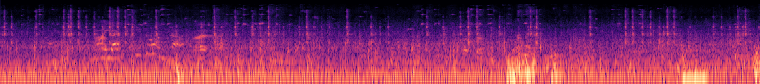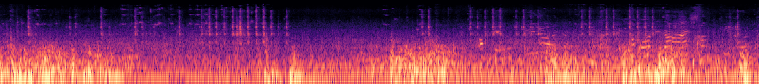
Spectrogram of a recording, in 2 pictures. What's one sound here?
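An engine rumbles steadily as a vehicle drives slowly.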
